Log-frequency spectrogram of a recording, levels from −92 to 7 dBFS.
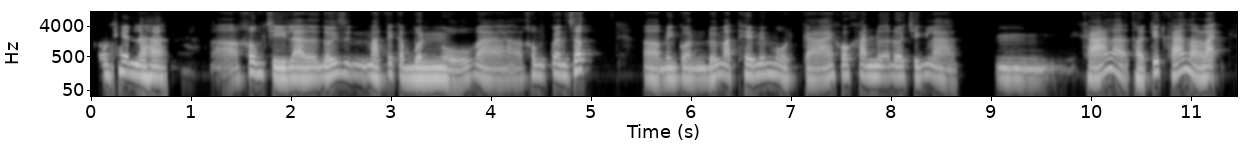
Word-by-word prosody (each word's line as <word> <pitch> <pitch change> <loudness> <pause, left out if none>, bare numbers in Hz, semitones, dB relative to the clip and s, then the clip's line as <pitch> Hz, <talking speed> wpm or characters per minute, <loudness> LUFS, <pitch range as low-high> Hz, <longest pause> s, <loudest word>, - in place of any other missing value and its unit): có 145 0 -5
nghĩa 180 -2 +5
là, 135 -4 +4 0.4
à, - - -5
không 175 -3 +1
chỉ 120 -5 +3
là 120 0 +3
đối 135 +4 +3
d 165 -1 -6
mặt 135 -3 0
với 160 - -5
cả 130 - -1
buồn 120 0 +2
ngủ 110 +1 -1
và 110 -5 -3
không 145 +2 -5
quen 150 0 -1
giấc, 200 +9 +5 0.5
ờ, 115 -3 -1
mình 115 +1 -2
còn 115 -1 -2
đối 125 +3 -1
mặt 145 -2 +1
thêm 145 -2 0
với 155 - -1
một 150 -7 -4
cái 115 +3 -1
khó 145 0 0
khăn 135 -2 -1
nữa 130 -1 -1
đó 130 0 -1
chính 130 +3 -6
là, 115 -7 -3 0.4
ừm, 110 -2 -6 0.3
khá 120 +7 +5
là 210 -3 0
thời 115 -2 0
tiết 175 +8 -1
khá 200 - +5
là 170 - +2
lạnh. 135 +2 +3
130 Hz, 215 wpm, -23 LUFS, 115-145 Hz, 0.5 s, nghĩa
